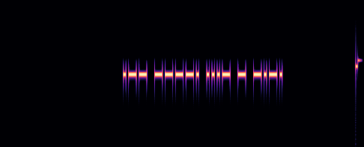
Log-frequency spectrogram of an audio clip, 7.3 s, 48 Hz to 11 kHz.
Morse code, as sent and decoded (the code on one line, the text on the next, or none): .-- ----. ...- - -.-.
W9VTC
